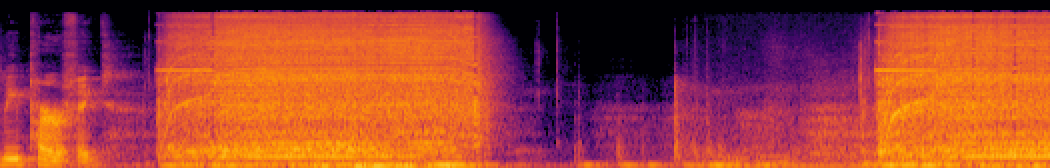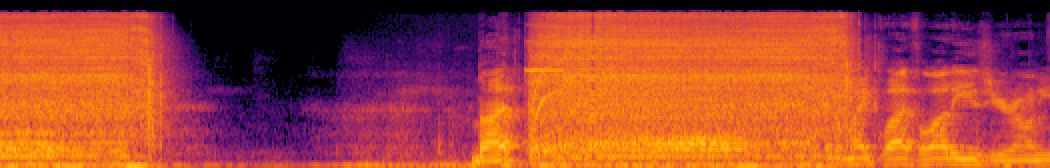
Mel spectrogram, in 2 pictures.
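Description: A power drill whirs loudly in short bursts.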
